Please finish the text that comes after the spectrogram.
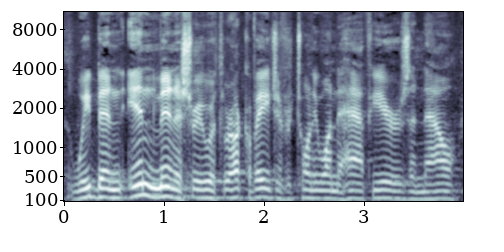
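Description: A man's voice: medium pitch, little pitch movement, moderate pace, a little mellow. A man in his sixties giving a chatty church testimony as a visiting missionary preacher, with lots of fillers and amens. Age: 60s. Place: church sanctuary.

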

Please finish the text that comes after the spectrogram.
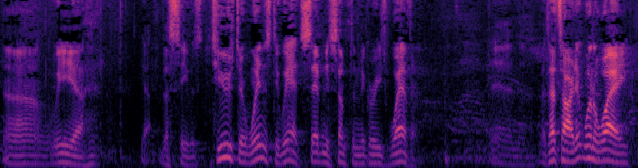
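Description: Hoarse folksy preacher. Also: male voice, mid-range voice, animated, a little fast. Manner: folksy, self-deprecating, chuckling asides. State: hoarse from a cold. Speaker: guest preacher. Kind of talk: joking sermon opening. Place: church auditorium. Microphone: lapel mic.

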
